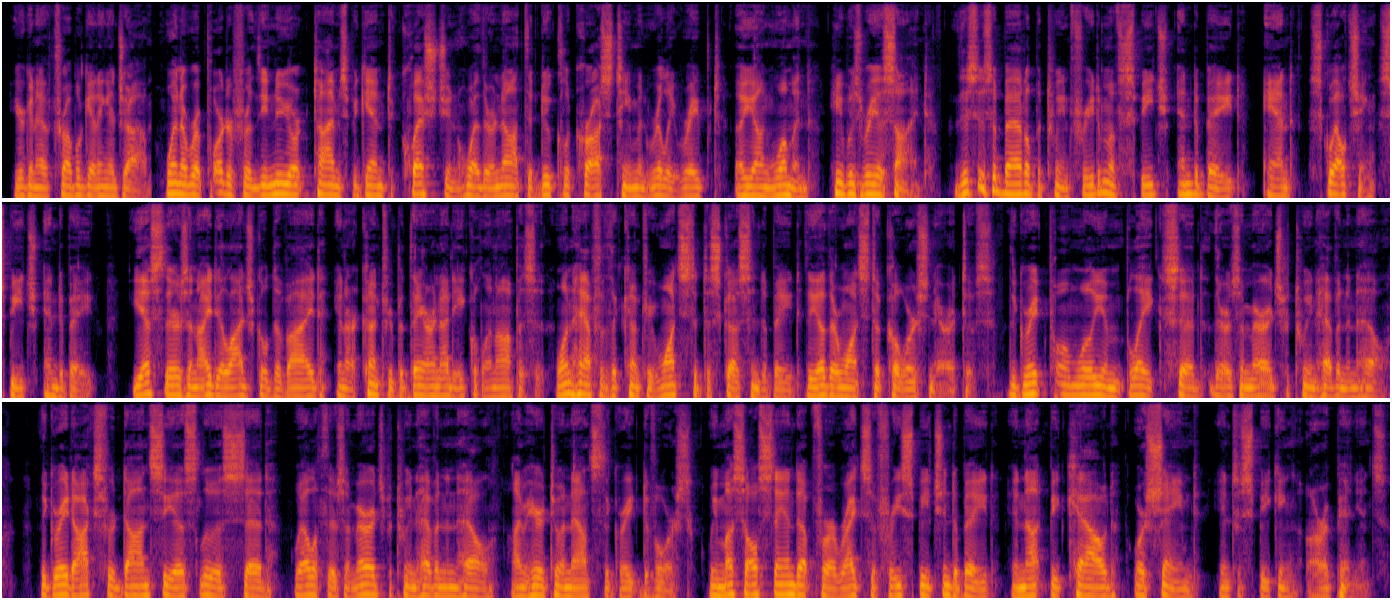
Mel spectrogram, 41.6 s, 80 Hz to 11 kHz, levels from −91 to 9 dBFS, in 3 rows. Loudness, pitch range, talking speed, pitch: -19 LUFS, 105-120 Hz, 205 wpm, 110 Hz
